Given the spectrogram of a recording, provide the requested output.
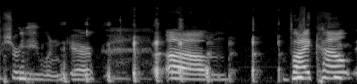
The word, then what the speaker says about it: viscount: he wouldn't care um vi count is viscount yeah i know but i pronounce it viscount because that's just i'm a rebel without a cause seriously all right so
